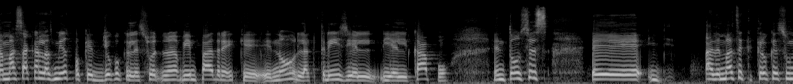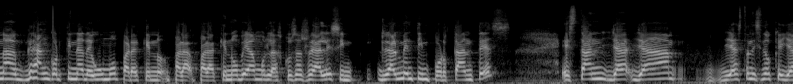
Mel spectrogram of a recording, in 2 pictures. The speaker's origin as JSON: {"language": "Spanish", "country": "Mexico", "said": "lo que siento yo como mexicana"}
